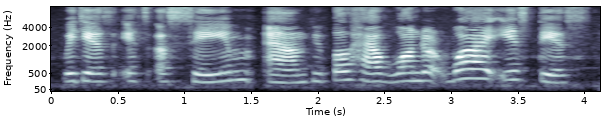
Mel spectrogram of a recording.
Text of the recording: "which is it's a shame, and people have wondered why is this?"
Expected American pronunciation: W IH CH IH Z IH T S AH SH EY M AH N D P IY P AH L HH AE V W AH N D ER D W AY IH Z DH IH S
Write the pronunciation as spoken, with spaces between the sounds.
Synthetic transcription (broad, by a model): W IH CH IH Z IH T S AH S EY M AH N P IY P AH L HH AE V W AH N D ER D W AY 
